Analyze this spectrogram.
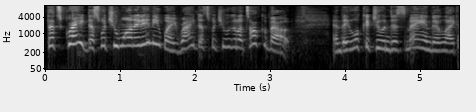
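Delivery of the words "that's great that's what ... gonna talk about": much higher and louder, hammed-up fake cheer; mocking friend cheering the breakup; mock cheerful. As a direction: gush like a falsely upbeat friend. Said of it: "And you're like".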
